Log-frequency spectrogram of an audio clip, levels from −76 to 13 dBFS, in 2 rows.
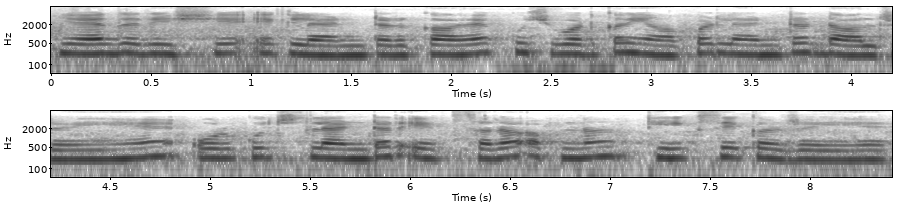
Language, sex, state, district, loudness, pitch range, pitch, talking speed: Hindi, female, Uttar Pradesh, Shamli, -16 LUFS, 220-245 Hz, 235 Hz, 180 wpm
